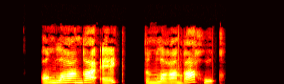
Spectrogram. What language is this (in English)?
Bashkir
